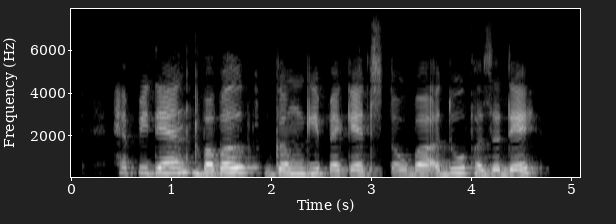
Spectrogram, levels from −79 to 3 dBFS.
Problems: none marked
